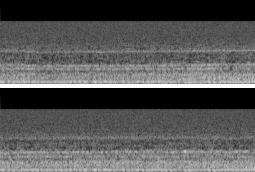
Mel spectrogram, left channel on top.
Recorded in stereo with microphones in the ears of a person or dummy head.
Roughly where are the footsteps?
No footsteps in this recording.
